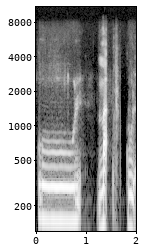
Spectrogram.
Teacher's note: উ কে তিন আলিফ লম্বা করে শেষে লামে যাব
